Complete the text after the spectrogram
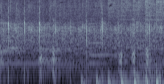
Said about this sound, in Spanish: Vamos, darle ese fuerte aplauso a Jesús. Eso. Están tímidos. Nada, nada. Acción de gracias. No se vale, no se vale ese aplauso fuerte, fuerte. Ese aplauso, vamos, vamos, vamos, vamos.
